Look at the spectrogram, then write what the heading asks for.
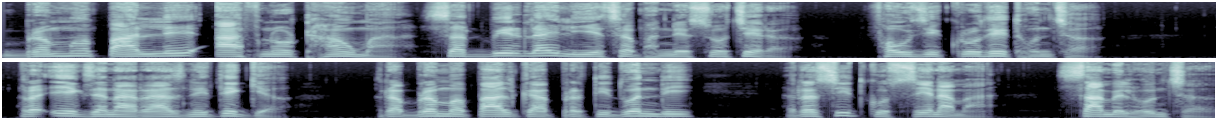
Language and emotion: Nepali, neutral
